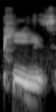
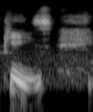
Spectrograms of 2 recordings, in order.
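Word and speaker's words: Piez: All right, so now we're back up at the front of the neighborhood on a street called Pease. It's P-I-E-Z, but pronounced Pease.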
